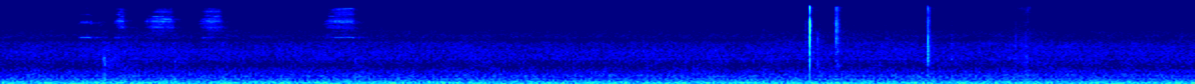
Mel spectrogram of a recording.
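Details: Steady low indoor hum with a few sharp clicks and faint high ticks, and no animal voice.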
